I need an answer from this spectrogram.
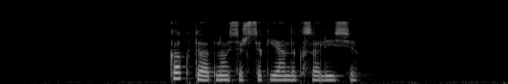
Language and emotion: Russian, neutral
